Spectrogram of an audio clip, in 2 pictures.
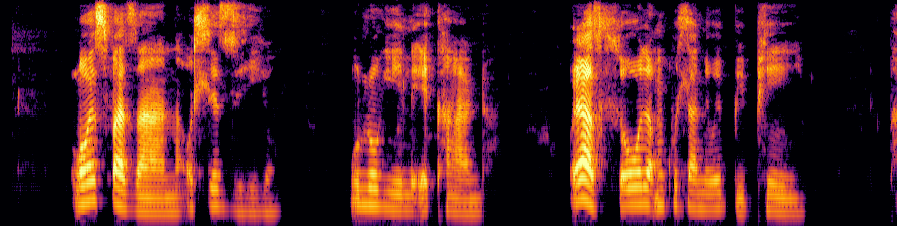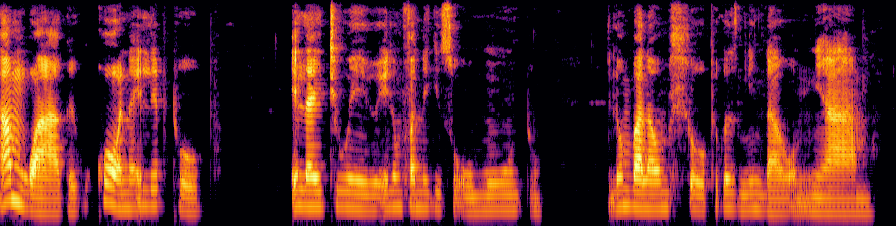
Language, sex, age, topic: North Ndebele, male, 50+, health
